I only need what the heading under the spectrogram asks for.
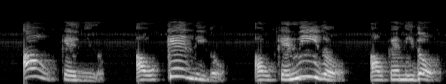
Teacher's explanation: Tú dices auquénido, ¿no? Entonces la fuerza de voz está en la antepenúltima. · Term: esdrújula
